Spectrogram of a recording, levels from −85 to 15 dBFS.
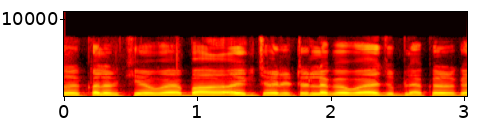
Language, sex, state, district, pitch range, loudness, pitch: Hindi, male, Bihar, Kaimur, 125-130 Hz, -16 LUFS, 125 Hz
